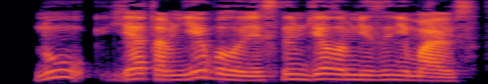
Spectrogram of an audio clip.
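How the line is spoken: Plain. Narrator (Russian): сказал Завьялов

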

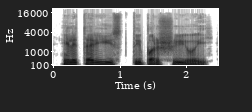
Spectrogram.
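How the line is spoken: Lazy. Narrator (Russian): лениво сказал ему Андрей

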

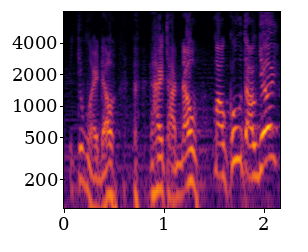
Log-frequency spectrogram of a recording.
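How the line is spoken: Panicked cry for help. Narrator (Vietnamese): Hội đồng quản ... vừa chạy vừa hét lớn kêu cứu

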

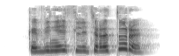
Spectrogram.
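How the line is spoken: Ironic snort. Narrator (Russian): Иронично хмыкнул мой старший

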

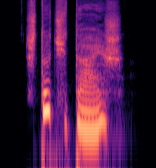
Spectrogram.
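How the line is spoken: Whispered question. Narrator (Russian): шёпотом поинтересовалась Рэйчел

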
